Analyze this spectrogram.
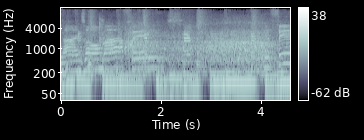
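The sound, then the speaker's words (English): A mail van pulling away, its loud engine climbing in pitch, then dropping and climbing again through a few gear changes. “The mail van drives off.”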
